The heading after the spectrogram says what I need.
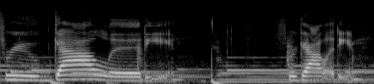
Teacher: Notice the emphasis is on the second syllable.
